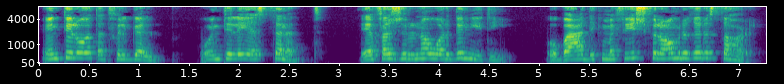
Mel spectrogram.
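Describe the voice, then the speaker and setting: Woman doing a low Upper Egyptian young husband. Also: fairly quick, darkish tone, natural voice. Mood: ardent. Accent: Upper Egyptian Arabic. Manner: low, earnest, tender declarations. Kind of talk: storybook audio drama.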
